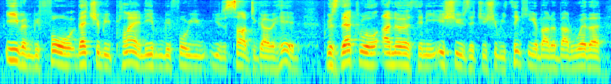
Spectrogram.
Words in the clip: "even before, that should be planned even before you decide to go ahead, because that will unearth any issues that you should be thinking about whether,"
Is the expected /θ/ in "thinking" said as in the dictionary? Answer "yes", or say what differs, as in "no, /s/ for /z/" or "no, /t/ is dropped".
yes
